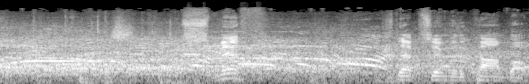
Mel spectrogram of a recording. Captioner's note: crowd reacts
